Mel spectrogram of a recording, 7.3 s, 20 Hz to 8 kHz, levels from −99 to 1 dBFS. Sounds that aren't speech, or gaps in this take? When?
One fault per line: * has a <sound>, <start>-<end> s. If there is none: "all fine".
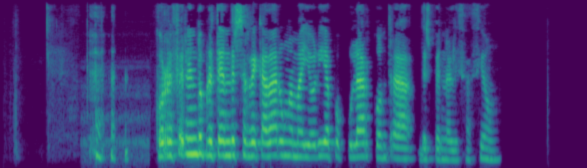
* has a laugh, 1.1-1.6 s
